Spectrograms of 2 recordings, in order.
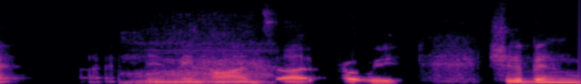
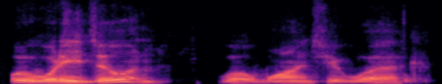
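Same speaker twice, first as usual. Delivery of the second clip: higher, louder startled wife; mock alarmed wife; 7 semitones higher, 4 dB louder than usual. Wife in the joke finding husband on the couch, alarmed. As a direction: play the wife catching him home early. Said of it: "she's like".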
